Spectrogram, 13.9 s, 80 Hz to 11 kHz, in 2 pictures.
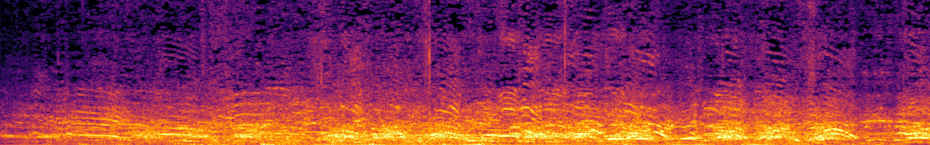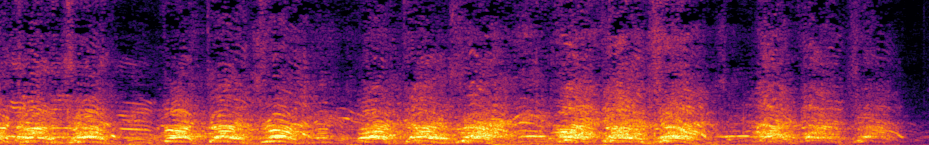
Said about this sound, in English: That's the sound of students protesting from election night 2016, a spontaneous demonstration that may be considered a violation of university policy if new rules concerning protest regulation are approved by the Faculty Senate.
